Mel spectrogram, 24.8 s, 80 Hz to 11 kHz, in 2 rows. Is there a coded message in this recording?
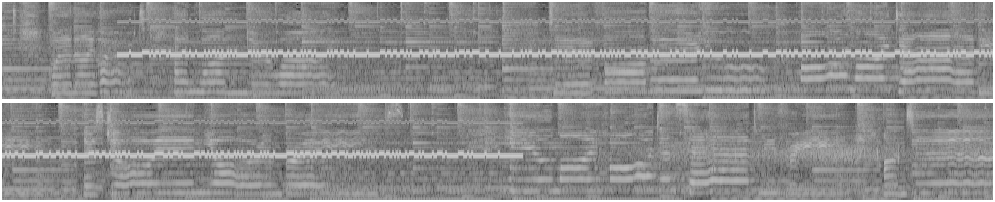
Yes: RTTY (45.45 baud, 170 Hz shift) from 1.4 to 18.9 s, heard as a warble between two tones, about 1900 Hz centre, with static crashes. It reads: PKDJR ZWSSP IXLBK OVKBB URCJB CWGCM WLWGZ VHWJM FWBUW PSKTA FPYGY ZAHDF YZXAN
